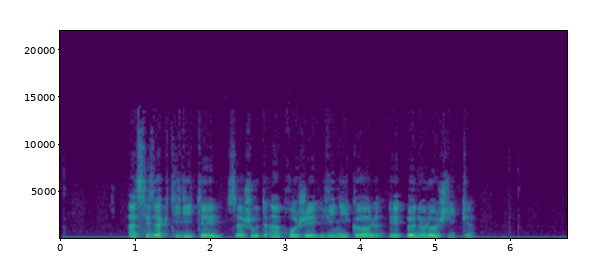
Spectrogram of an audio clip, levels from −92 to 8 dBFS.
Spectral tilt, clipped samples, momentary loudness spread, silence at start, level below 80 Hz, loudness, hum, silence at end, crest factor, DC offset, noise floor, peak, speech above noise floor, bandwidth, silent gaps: -5 dB/octave; under 0.1%; 7 LU; 0.9 s; -70 dBFS; -31 LUFS; none; 1.25 s; 20 dB; under 0.1%; -65 dBFS; -12 dBFS; 35 dB; 12 kHz; none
